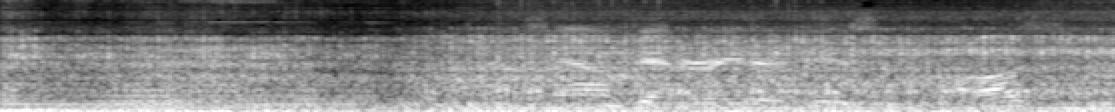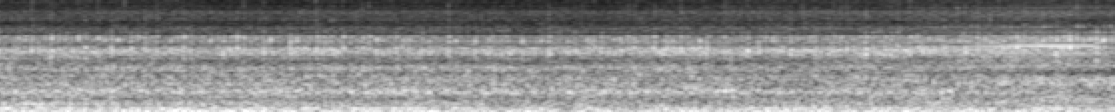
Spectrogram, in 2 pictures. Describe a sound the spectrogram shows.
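Small wheels rumble over dirt as a model airplane lands and rolls.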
